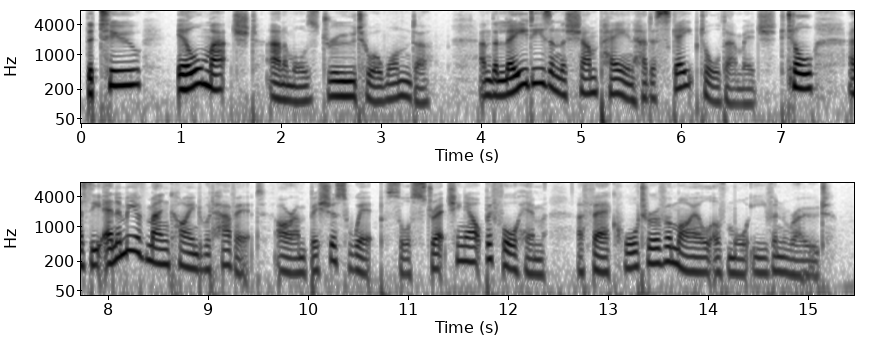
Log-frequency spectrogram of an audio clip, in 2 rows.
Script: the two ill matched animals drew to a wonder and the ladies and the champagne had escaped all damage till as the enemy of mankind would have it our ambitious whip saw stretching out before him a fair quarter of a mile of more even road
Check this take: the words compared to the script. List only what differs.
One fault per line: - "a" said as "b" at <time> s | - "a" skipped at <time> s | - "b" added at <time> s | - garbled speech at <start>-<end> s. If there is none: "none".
none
